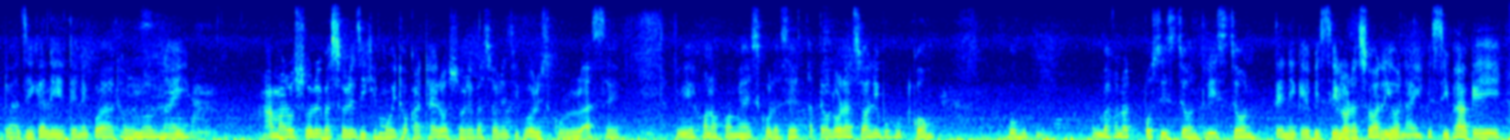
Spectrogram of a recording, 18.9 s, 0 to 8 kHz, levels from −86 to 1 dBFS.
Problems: background sounds at intervals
